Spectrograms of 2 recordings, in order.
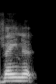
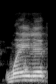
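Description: First: It is said with Catholic Latin pronunciation. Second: It is said with classical Latin pronunciation. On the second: "venit in classical Latin"

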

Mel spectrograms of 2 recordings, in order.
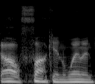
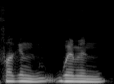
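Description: First: It sounds dismissive and exasperated. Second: It sounds strong and admiring.

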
